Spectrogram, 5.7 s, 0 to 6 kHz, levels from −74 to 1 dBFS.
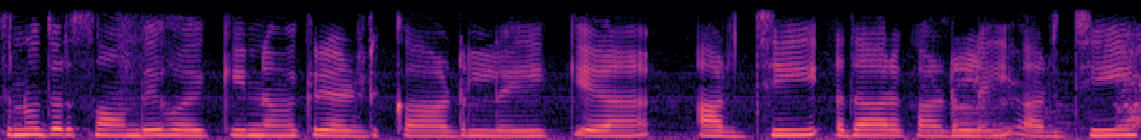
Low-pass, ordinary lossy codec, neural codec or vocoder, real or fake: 5.4 kHz; AAC, 48 kbps; none; real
